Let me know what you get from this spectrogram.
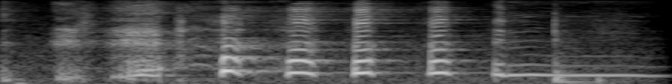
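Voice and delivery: high-pitched giggling fit; squeaky burst of real laughter; high helpless laugh. Real, not acted. Cracks up at own line.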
